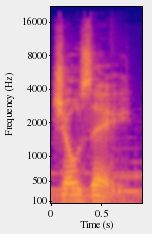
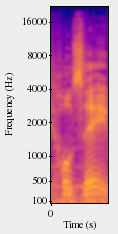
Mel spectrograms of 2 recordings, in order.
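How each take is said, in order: First: The name begins with a J sound. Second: The name begins with an H sound. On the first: The speaker calls it wrong. "They pronounce the J in his name instead of making it sound like an H" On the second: The speaker calls it right. "it's supposed to be Jose"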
